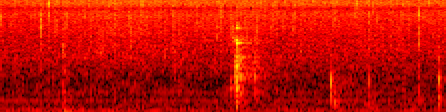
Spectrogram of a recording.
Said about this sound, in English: at this point we're gonna throw in our garlic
